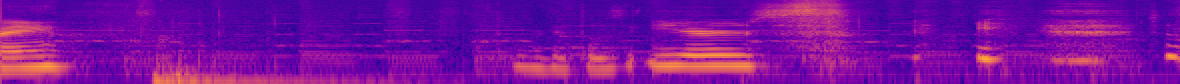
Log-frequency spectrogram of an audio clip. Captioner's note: giggles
